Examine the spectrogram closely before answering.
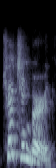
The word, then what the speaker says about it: Trachtenberg: We're also talking about Predator 5, tapped director Dan, how do you pronounce his last name? Trachtenberg.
